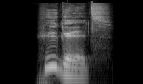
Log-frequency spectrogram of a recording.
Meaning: genitive singular of Hügel
- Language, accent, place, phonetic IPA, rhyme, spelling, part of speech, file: German, Germany, Berlin, [ˈhyːɡl̩s], -yːɡl̩s, Hügels, noun, De-Hügels.ogg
